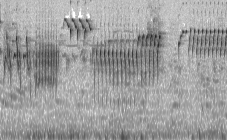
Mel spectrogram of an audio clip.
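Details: Canary, a keen singer with unique phrasing, singing to stimulate females and serve as a master for young birds: chips and a buzzy roll, then fast rattling trills climbing into a bright high trill.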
